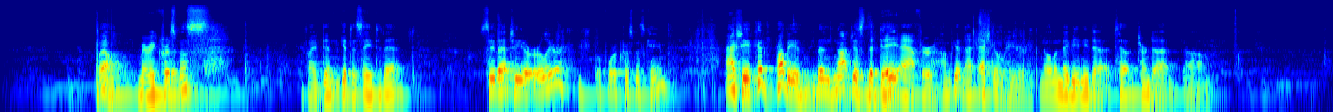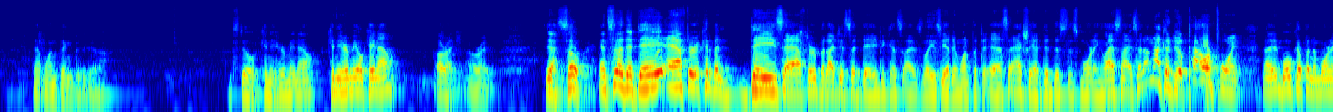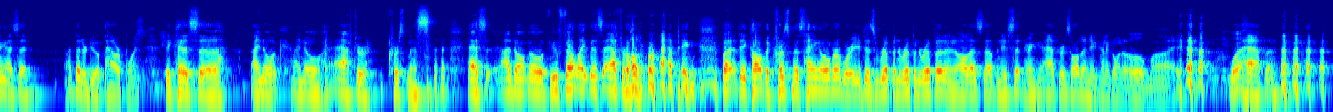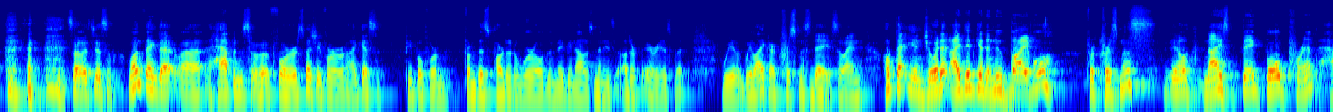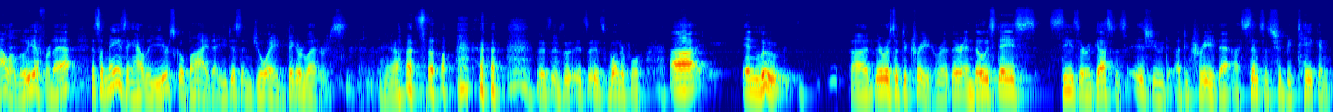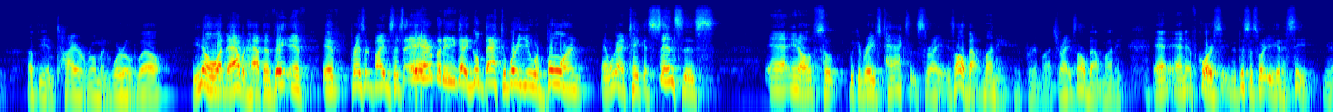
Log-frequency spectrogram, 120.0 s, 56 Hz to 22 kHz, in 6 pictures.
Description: Home › Sermons › December 26, 2021
Sunday Morning Sermon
